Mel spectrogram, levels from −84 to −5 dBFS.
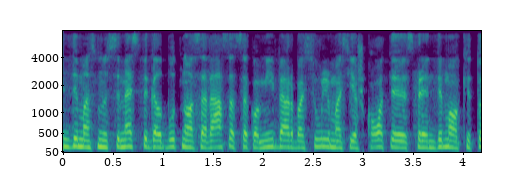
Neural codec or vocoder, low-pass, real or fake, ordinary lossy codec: vocoder, 22.05 kHz, 80 mel bands, WaveNeXt; 7.2 kHz; fake; AAC, 32 kbps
